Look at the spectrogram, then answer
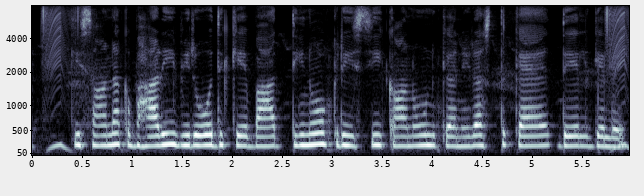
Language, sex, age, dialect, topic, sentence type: Maithili, female, 46-50, Eastern / Thethi, agriculture, statement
